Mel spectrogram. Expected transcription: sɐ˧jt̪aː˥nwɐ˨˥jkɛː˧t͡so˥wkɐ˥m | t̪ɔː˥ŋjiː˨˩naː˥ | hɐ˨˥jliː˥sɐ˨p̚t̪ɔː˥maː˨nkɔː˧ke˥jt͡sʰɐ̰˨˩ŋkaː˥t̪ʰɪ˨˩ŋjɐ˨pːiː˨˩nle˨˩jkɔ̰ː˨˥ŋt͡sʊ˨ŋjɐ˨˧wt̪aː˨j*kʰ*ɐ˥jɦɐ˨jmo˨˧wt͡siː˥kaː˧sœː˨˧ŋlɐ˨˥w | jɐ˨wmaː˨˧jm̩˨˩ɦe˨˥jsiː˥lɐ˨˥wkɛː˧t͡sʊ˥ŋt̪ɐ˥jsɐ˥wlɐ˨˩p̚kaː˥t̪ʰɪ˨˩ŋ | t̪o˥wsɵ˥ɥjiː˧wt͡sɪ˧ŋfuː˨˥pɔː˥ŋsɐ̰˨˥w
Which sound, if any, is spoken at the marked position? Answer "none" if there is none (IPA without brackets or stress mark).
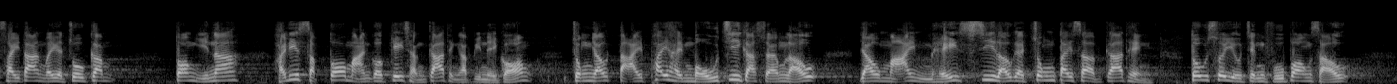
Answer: pʰ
